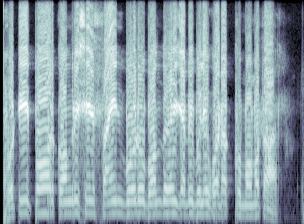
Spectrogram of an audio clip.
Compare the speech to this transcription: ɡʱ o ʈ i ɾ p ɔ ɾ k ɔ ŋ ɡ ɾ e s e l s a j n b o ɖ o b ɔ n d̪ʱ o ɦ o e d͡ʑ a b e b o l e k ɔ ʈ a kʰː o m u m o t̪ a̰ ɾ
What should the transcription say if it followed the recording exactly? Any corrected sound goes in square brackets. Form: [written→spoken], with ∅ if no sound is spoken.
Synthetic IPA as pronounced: [ɡʱ→bʱ] o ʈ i ɾ p ɔ ɾ k ɔ ŋ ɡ ɾ e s e [l→ɾ] s a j n b o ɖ o b ɔ n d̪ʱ o ɦ o e d͡ʑ a b e b o l e k ɔ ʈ a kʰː o m [u→ɔ] m o t̪ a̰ ɾ

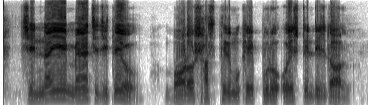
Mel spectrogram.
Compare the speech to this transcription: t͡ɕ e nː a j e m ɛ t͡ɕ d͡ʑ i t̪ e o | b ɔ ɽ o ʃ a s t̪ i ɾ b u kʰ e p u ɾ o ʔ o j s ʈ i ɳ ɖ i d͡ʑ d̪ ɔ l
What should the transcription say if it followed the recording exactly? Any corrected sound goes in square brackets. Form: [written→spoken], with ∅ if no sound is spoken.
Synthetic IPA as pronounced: t͡ɕ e nː a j e m ɛ t͡ɕ d͡ʑ i t̪ e o | b ɔ ɽ o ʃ a s [t̪→t̪ʰ] i ɾ [b→m] u kʰ e p u ɾ o ʔ o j s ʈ i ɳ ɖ i d͡ʑ d̪ ɔ l

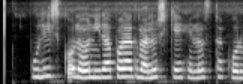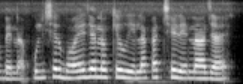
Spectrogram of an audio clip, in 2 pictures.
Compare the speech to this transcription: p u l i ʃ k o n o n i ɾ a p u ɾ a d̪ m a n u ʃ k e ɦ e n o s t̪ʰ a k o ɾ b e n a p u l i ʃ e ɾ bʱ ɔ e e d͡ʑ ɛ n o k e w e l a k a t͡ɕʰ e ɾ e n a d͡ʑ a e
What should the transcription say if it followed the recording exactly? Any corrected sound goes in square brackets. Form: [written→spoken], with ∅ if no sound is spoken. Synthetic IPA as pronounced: p u l i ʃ k o n o n i ɾ a p [u→o] ɾ a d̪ m a n u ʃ k e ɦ e n o s t̪ʰ a k o ɾ b e n a p u l i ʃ e ɾ bʱ ɔ e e d͡ʑ ɛ n o k e w e l a k a t͡ɕʰ e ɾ e n a d͡ʑ a e

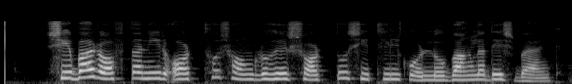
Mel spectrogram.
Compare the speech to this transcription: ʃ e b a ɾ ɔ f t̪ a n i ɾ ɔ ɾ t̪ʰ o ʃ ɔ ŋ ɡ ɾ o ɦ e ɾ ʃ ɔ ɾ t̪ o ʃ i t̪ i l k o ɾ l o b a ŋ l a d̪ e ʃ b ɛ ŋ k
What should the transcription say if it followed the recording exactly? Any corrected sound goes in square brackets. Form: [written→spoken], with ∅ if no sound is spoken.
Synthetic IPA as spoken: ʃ e b a ɾ ɔ f t̪ a n i ɾ ɔ ɾ t̪ʰ o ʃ ɔ ŋ ɡ ɾ o ɦ e ɾ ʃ ɔ ɾ t̪ o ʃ i [t̪→t̪ʰ] i l k o ɾ l o b a ŋ l a d̪ e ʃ b ɛ ŋ k

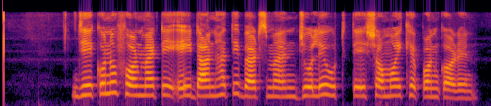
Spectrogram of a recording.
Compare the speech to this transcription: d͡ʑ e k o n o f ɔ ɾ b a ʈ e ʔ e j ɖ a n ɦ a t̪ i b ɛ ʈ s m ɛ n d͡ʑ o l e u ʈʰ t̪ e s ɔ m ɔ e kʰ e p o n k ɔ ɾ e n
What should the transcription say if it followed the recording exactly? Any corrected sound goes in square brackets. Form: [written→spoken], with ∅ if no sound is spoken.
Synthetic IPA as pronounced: d͡ʑ e k o n o f ɔ ɾ [b→m] a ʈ e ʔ e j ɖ a n ɦ a t̪ i b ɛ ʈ s m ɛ n d͡ʑ o l e u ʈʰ t̪ e [s→ʃ] ɔ m ɔ e kʰ e p o n k ɔ ɾ e n

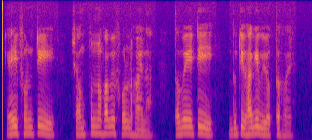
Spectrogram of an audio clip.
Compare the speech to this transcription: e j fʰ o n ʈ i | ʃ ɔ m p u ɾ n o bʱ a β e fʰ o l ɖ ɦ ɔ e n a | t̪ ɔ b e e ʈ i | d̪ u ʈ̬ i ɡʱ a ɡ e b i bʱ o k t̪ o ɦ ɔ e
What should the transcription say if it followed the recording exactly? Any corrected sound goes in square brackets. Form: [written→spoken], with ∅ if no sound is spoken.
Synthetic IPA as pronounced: e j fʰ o n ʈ i | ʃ ɔ m p u ɾ n o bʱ a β e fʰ o l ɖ ɦ ɔ e n a | t̪ ɔ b e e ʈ i | d̪ u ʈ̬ i [ɡʱ→bʱ] a ɡ e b i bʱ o k t̪ o ɦ ɔ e

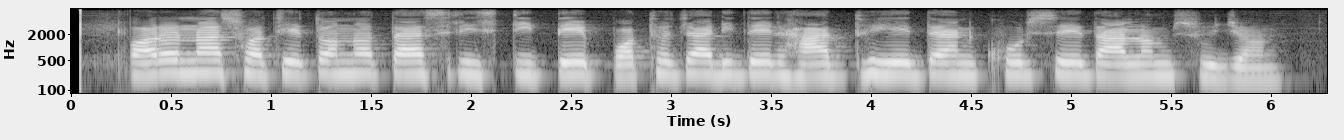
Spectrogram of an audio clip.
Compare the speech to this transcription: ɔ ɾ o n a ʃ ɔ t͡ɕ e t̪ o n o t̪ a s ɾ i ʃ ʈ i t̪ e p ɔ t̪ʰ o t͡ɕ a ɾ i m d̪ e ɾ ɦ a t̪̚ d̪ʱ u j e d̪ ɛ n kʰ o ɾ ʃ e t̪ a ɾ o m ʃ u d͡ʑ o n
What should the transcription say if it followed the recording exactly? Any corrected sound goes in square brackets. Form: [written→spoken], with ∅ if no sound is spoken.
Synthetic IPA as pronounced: ɔ ɾ o n a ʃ ɔ t͡ɕ e t̪ o n o t̪ a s ɾ i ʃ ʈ i t̪ e p ɔ t̪ʰ o t͡ɕ a ɾ i [m→∅] d̪ e ɾ ɦ a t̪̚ d̪ʱ u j e d̪ ɛ n kʰ o ɾ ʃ e [t̪→d̪] a [ɾ→l] o m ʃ u d͡ʑ o n

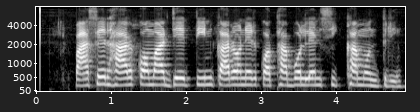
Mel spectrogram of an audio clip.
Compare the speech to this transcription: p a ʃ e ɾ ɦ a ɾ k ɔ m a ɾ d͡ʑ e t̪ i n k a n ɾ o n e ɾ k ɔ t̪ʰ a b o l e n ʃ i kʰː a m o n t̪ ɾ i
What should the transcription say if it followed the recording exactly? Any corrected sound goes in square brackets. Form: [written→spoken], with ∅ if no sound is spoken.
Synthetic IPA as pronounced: p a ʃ e ɾ ɦ a ɾ k ɔ m a ɾ d͡ʑ e t̪ i n k a [n→∅] ɾ o n e ɾ k ɔ t̪ʰ a b o [l→lː] e n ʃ i kʰː a m o n t̪ ɾ i

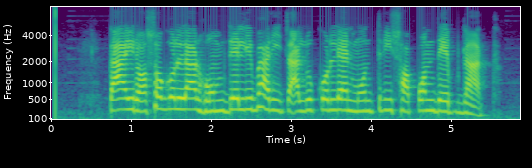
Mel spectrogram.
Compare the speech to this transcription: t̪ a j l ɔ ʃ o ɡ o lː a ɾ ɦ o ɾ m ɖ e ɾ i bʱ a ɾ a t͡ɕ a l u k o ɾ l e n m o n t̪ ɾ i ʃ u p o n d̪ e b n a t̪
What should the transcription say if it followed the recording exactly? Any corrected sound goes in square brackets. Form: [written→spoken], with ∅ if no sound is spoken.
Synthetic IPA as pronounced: t̪ a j [l→ɾ] ɔ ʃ o ɡ o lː a ɾ ɦ o [ɾ→∅] m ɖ e [ɾ→l] i bʱ a ɾ [a→i] t͡ɕ a l u k o ɾ l e n m o n t̪ ɾ i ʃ [u→ɔ] p o n d̪ e b n a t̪

